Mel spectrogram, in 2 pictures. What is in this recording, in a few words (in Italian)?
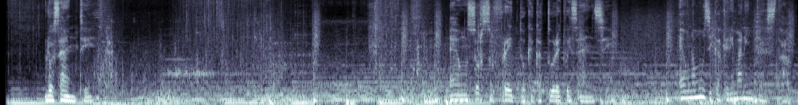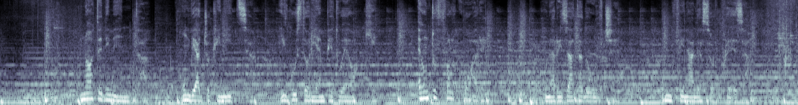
spot; branca menta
